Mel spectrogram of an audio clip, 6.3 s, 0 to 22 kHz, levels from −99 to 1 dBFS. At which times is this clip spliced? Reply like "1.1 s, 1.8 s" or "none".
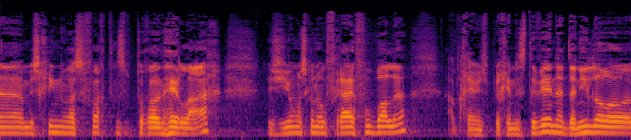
none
